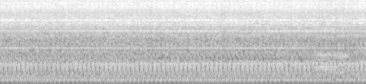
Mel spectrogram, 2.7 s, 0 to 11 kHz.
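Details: Harbor Freight Central Pneumatic 10-gallon or Home Depot Husky 30-gallon home-garage air compressor filling its tank: loud, even buzzing drone with a steady low pulse and no knocks or squeals. Normal running.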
